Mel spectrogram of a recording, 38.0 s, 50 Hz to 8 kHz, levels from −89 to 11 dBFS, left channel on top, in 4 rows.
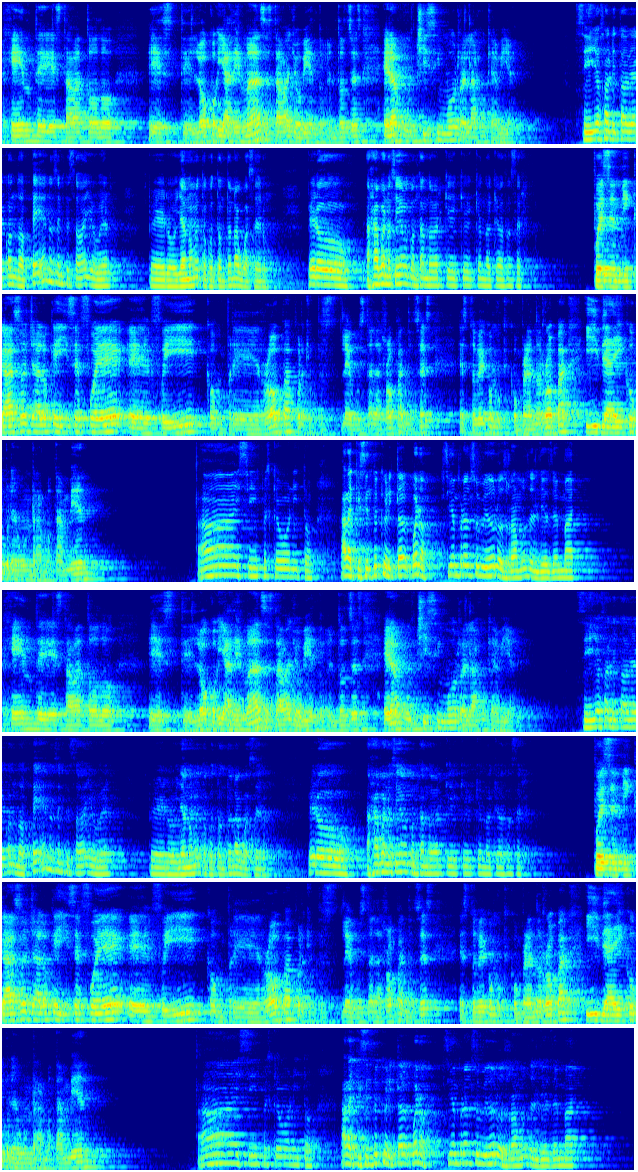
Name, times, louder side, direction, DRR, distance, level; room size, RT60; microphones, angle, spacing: voice 1, 0.0-1.7 2.2-7.6 18.4-25.4 25.9-29.9, equal, 45° left, -3 dB, 1.8 m, -28 dB
voice 2, 8.7-11.1 11.7-13.5 14.1-14.7 15.0-17.3 31.5-33.2 33.6-37.1, left 3 dB, 80° left, 5 dB, 0.6 m, -29 dB
20.0 x 9.6 x 2.6 m, 1.2 s
head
